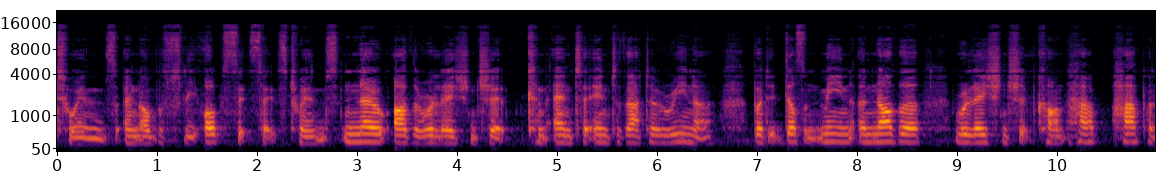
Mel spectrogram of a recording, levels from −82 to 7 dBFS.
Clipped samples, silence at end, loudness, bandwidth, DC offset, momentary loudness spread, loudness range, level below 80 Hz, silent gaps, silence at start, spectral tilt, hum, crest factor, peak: under 0.1%; 0 s; -22 LUFS; 15.5 kHz; under 0.1%; 14 LU; 4 LU; -82 dBFS; none; 0 s; -3.5 dB/octave; none; 22 dB; 0 dBFS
